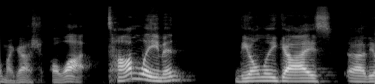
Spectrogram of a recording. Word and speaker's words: Lehman: gosh a lot tom lehman the only guys uh the only guy on tour whose name almost who does rhyme with gaiman uh mark baldwin he's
